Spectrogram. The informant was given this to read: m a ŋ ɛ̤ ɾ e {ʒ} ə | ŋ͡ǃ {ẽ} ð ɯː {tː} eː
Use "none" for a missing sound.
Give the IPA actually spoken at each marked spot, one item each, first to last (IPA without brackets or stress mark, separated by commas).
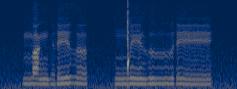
ð, ẽ, ɾ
